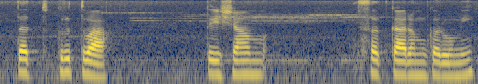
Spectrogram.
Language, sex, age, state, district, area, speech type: Sanskrit, female, 45-60, Maharashtra, Nagpur, urban, spontaneous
